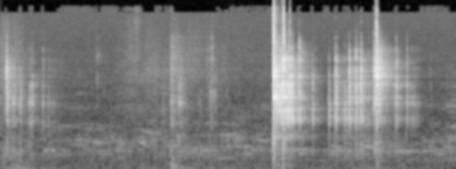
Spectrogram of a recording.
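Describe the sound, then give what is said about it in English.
Dice clatter across a hard surface for a deception roll in a game, in a loud burst of sharp, bright clicks and rattles lasting about a second, after a few faint ticks, with no voices. “I'll make a deception roll to try and pretend it wasn't me.”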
